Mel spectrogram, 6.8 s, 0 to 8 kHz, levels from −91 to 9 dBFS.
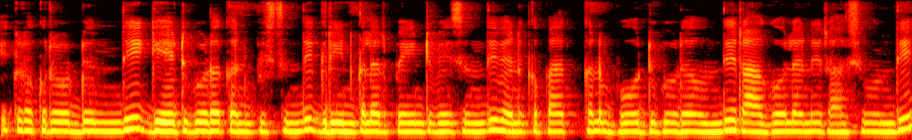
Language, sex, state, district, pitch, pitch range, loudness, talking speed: Telugu, female, Andhra Pradesh, Srikakulam, 190 Hz, 185-195 Hz, -15 LUFS, 165 wpm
